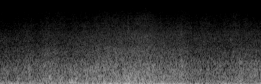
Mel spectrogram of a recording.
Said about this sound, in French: Le vent fait rage. L'air s'épaissit en ténèbres. La pluie s'abat en rafales. Haubans et boulines se rompent.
